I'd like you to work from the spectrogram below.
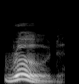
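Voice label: "rode", English word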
